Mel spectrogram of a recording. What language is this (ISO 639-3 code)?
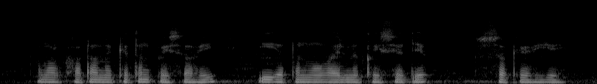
mag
